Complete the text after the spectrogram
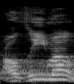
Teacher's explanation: ضا کو پر پڑھنا ہے اور یا مدہ ہے، یہاں پر ایک الف کے برابر کھینچیں گے اور یہاں پر وقف کریں گے تو ایک زبر کے ساتھ الف پڑھنا ہے۔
